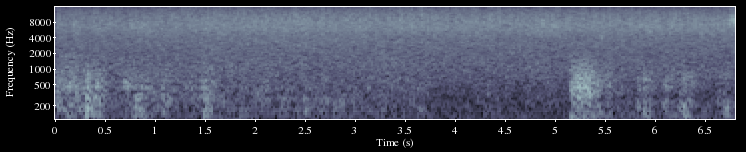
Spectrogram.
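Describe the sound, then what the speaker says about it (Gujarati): Heavy monsoon downpour in Umarpada, Surat district, a steady loud wash of rain on surfaces with deep rumbling thunder swelling near the start and again toward the end. "ઉમરપાડા તાલુકામાં સવારે 6 થી 8 વાગ્યા સુધીમાં 4 ઇંચ જેટલો વરસાદ ખાબક્યો"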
